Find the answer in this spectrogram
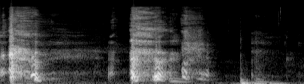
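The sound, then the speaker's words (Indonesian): A series of harsh coughs in quick bursts, a double cough, then another strong pair, followed by a softer throat-clearing cough at the end. “Nape batuk ya, sih?”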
